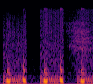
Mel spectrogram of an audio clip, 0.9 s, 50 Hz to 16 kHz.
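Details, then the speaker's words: Fetal heartbeat on ultrasound Doppler at about halfway through pregnancy: rapid whooshing double pulses, roughly 160 beats a minute, from an educational animation's ultrasound examination. "about halfway through my pregnancy Adam and I went to our physician to get an ultrasound examination listen carefully and you can hear the sound of our baby's heartbeat"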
